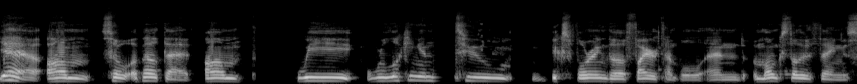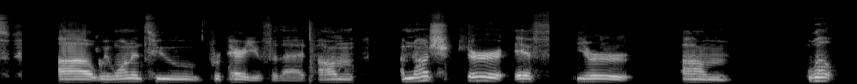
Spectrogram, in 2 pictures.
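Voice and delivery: nervous, flustered stammering with hesitations, rambling. Voicing a character asking another's permission to explore the temple: flustered, stuttering. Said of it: "stutters for a second and goes".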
